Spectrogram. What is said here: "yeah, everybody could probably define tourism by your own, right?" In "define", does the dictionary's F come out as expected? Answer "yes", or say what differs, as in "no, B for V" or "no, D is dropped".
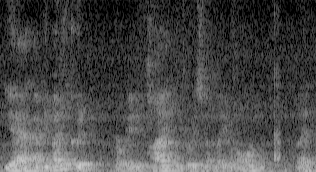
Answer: no, P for F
